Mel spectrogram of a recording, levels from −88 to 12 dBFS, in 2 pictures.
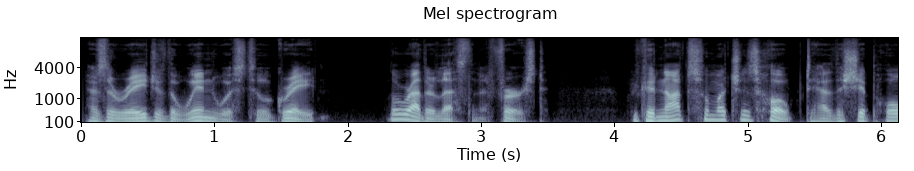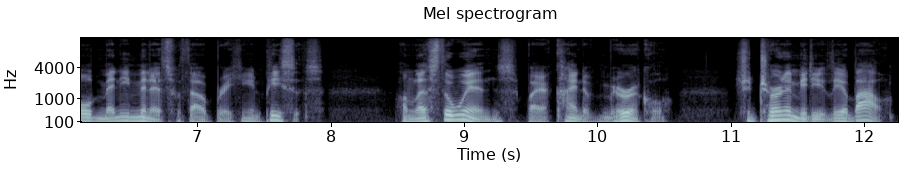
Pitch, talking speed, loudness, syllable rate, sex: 100 Hz, 220 wpm, -21 LUFS, 6.0 syllables/s, male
